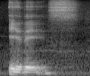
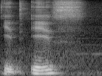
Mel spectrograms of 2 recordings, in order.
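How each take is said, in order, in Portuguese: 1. O t soa como um R suave. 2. Diz-se com um t claro. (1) "Como se tivesse um R" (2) "temos estas duas formas"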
